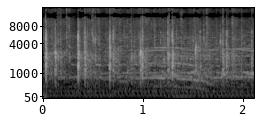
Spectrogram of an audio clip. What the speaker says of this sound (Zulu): cela sibashayeleni ihlombe labazali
